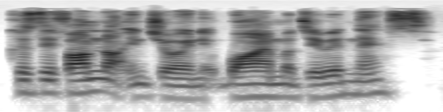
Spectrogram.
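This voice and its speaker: A man with a British accent, a drag performer appearing as an interview guest from home, speaks fairly quickly in a fairly low, pushed and bright voice, with no room sound. His casual comic chat is cheeky, sweary and full of slang.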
